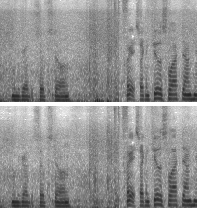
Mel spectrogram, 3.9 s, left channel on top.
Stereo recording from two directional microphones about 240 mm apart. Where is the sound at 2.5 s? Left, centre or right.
Right.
